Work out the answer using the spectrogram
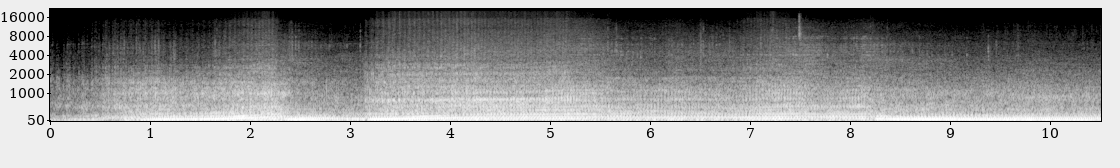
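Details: V8 freshly restarted, idle reading rich on the driver's side for unknown reasons: a deep rumble sweeps smoothly up and down through several revs, pulling cleanly with no knocks or misses; normal revving.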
